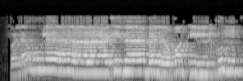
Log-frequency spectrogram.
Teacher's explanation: لا مد منفصل الف مدہ کے بعد اذا کا حمزہ آ رہا ہے، اس لیے لام کو 4 حرکات لمبا کرنا ہے۔ اذا میں ذال نرمی سے ادا ہوگا، ذال الف مدہ ہے، 2 حرکات لمبا کرنا ہے۔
